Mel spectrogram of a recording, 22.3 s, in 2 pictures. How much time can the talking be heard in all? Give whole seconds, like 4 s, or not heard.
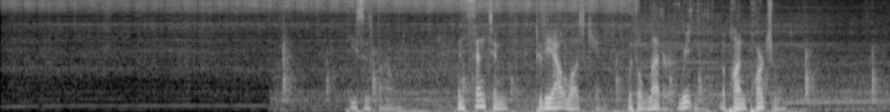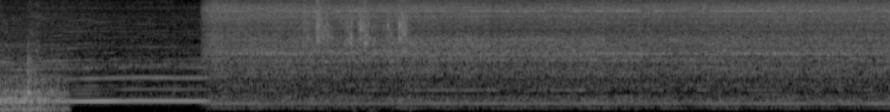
6 s.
